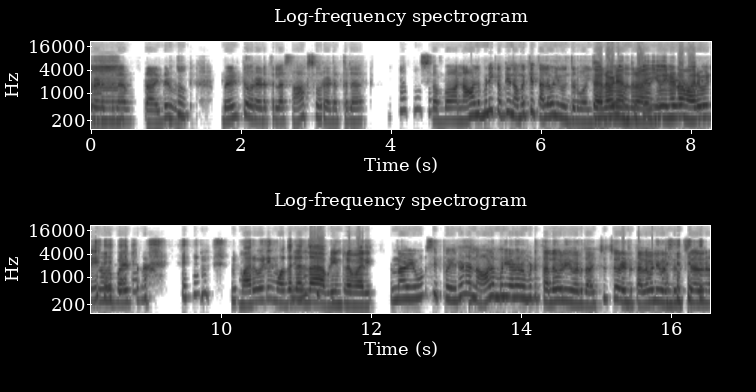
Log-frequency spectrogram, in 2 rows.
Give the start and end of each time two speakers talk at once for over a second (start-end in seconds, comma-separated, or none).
6.7-8.3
